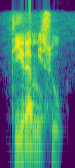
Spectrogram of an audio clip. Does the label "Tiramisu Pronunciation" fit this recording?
Yes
